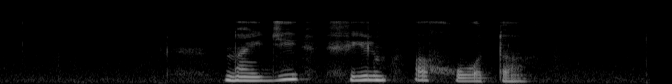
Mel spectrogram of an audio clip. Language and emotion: Russian, sad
